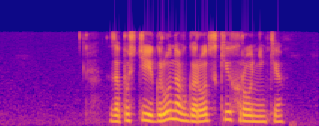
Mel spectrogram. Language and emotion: Russian, neutral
